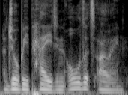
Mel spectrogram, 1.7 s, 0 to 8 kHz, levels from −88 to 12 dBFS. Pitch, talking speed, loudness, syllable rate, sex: 110 Hz, 245 wpm, -18 LUFS, 5.0 syllables/s, male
